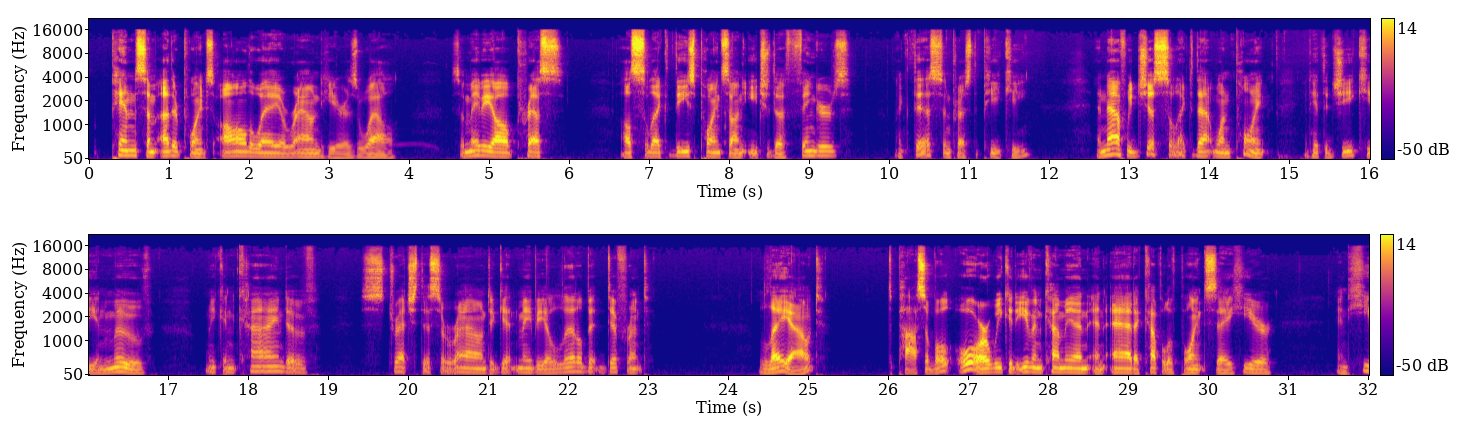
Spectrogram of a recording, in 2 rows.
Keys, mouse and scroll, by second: 1.6 right click, 1.6-3.2 scroll down 3, 3.2 shift+right click, 4.5 shift+right click, 5.8 shift+right click, 7.3 shift+right click, 9.6 shift+right click, 11.2 p, 13.3 right click, 14.9 g, 30.2 shift+middle click, 30.2 right click, 30.2 scroll up 4, 31.6 shift+right click.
